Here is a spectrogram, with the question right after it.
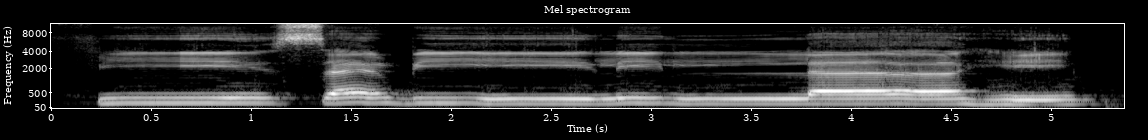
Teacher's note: سین میں سیٹی ادا کریں گے کیونکہ سین سیٹی والے حروف میں سے ہے۔ با کے بعد یا مدہ ہونے کی وجہ سے با کو ایک الف کے مقدار کھینچیں گے۔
